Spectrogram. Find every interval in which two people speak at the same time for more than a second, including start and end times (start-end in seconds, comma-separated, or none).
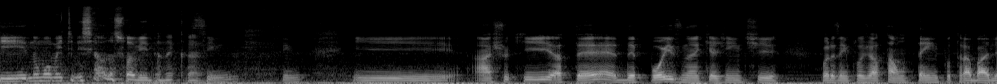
none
